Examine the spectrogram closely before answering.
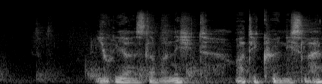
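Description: A man speaks in a low voice nearby.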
